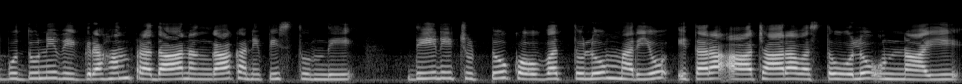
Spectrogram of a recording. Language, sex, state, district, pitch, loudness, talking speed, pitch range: Telugu, female, Telangana, Hyderabad, 255 Hz, -16 LUFS, 75 wpm, 240-265 Hz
